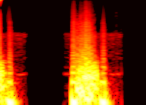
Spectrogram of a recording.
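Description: Low heart thumps with a harsh whooshing murmur filling the gap between them: a systolic murmur from aortic stenosis, a narrowed aortic valve.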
